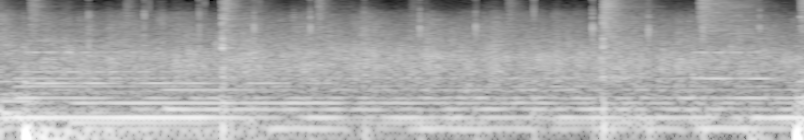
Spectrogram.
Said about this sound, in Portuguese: Você pode aplaudir o Senhor teu Deus nessa noite?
